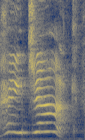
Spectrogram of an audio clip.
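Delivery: high, loud call across a golf course; shout. Acted. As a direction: yell out to get his attention. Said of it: "he hears a shout".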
